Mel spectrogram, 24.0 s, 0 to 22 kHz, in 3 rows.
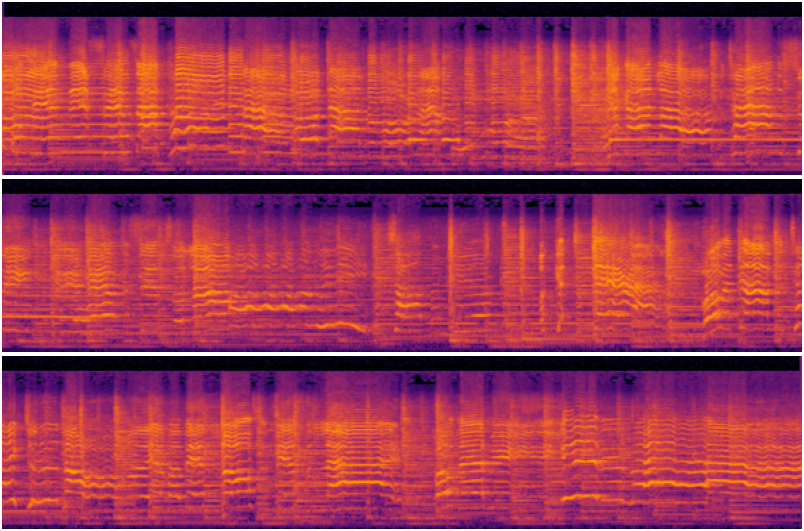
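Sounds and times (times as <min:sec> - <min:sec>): strummed acoustic guitar: 0:00.0 - 0:24.0
woman singing with vibrato: 0:00.0 - 0:24.0.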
